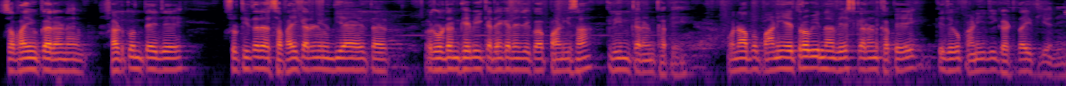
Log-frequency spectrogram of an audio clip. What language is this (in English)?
Sindhi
